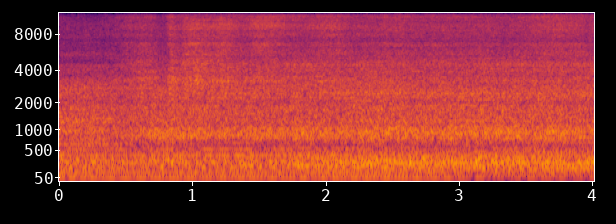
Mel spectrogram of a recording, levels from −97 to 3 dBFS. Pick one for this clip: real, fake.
real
